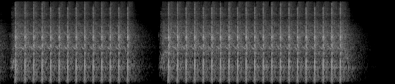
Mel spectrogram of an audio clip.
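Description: An M4A1 gel blaster fires on full auto in two fast bursts of about twenty sharp, evenly spaced shots each, loud and close, with a short pause between and a brief motor wind-down after each.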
